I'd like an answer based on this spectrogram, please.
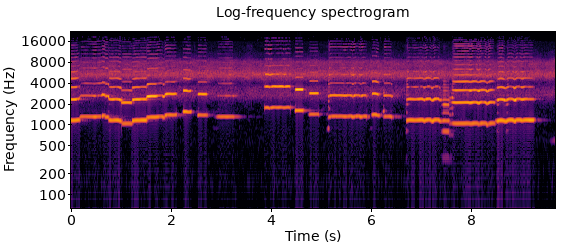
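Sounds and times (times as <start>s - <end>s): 
cricket chorus trilling: 0.0s - 9.6s.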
